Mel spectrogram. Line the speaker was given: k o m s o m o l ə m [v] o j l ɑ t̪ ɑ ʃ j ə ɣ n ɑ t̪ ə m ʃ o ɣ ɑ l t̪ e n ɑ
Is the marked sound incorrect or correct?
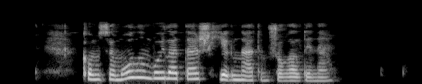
correct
